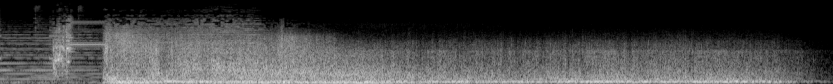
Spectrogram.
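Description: Bomb explosion in the TV comedy Sledge Hammer!, a brief tonal music sting cut off by a sudden huge boom that rumbles on heavily, then slowly fades away.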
